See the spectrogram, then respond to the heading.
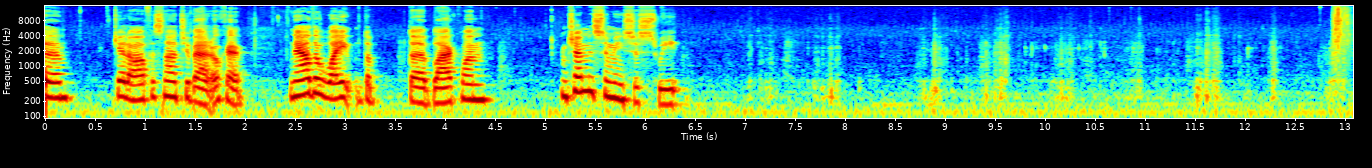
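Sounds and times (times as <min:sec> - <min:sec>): person chewing crunchy snack: 0:07.0 - 0:08.1, 0:08.7 - 0:13.0.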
